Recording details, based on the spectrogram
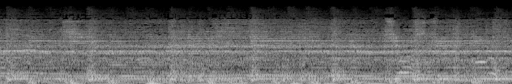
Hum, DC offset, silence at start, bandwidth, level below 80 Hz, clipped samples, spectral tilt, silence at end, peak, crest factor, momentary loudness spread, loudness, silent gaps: none; under 0.1%; 0 s; 16.5 kHz; -32 dBFS; under 0.1%; -4 dB/octave; 0 s; -2 dBFS; 14 dB; 2 LU; -17 LUFS; none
